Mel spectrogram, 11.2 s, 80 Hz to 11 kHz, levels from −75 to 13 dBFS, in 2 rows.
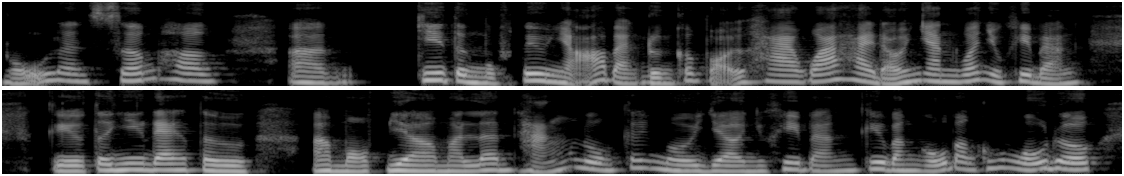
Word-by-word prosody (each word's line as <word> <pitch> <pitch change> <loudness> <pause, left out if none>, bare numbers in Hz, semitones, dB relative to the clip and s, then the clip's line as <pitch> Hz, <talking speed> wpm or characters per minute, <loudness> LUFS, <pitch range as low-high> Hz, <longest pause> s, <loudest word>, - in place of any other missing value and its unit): ngủ 160 +4 -2
lên 235 -3 -3
sớm 230 +5 -2
hơn, 240 -6 -2 0.4
ờ, 185 -2 0 0.5
chia 255 0 +5
từng 215 -6 +2
mục 165 -2 -3
tiêu 240 0 +5
nhỏ. 205 +5 +1
Bạn 165 - 0
đừng 165 -2 +1
có 240 - -3
vội 230 -5 -3
ha 210 +2 0
quá 215 +4 +2
thay 225 -6 +3
đổi 155 +3 +1
nhanh 220 -2 +1
quá, 225 +2 +1
nhiều 220 -6 -3
khi 220 +3 0
bạn, 160 0 -2 0.4
kiểu, 170 -1 +1
tự 190 +3 +1
nhiên 200 +1 +3
đang 200 -1 +4
từ, 170 -3 +3 0.3
ờ, 180 0 +2
1 160 -1 -1
giờ 180 -2 +4
mà 170 0 -1
lên 190 +3 0
thẳng 175 +2 -3
luôn 225 -7 -1
cái 260 +3 -6
10 180 -7 0
giờ, 170 0 0
nhiều 165 0 -4
khi 220 +4 -1
bạn 175 -1 -5
kêu 230 - +3
bạn 190 -3 0
ngủ 170 +3 0
bạn 230 -2 -2
cũng 245 +4 -6
hông 255 - -5
ngủ 205 +1 +2
được. 215 -3 +3
195 Hz, 260 wpm, -22 LUFS, 170-225 Hz, 0.5 s, chia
